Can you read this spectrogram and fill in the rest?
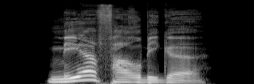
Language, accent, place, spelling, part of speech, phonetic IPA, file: German, Germany, Berlin, mehrfarbige, adjective, [ˈmeːɐ̯ˌfaʁbɪɡə], De-mehrfarbige.ogg
- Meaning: inflection of mehrfarbig: 1. strong/mixed nominative/accusative feminine singular 2. strong nominative/accusative plural 3. weak nominative all-gender singular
